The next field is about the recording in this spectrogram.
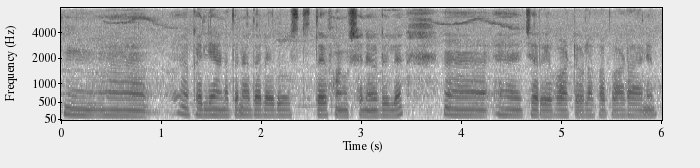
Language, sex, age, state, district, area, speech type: Malayalam, female, 30-45, Kerala, Alappuzha, rural, spontaneous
